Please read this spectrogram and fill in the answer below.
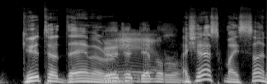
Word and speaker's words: Götterdämmerung: And how do you pronounce this? A umlaut? It's like an AE. Götterdämmerung.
